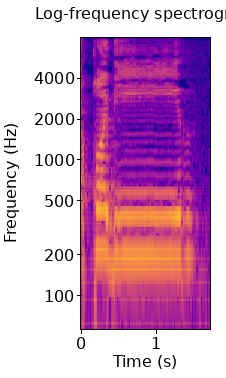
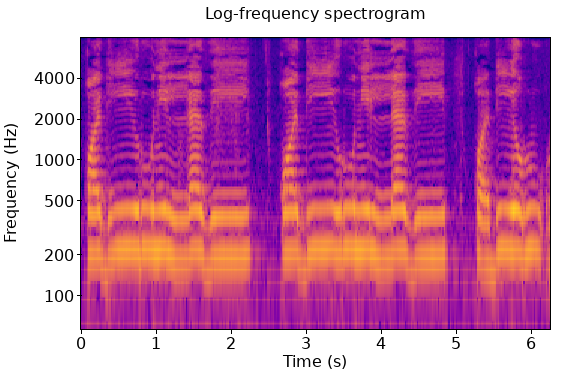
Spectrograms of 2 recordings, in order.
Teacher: रा बारीक पड़ी जाएगी क्योंकि रा सुकून से पहले या मद्दा आ गया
